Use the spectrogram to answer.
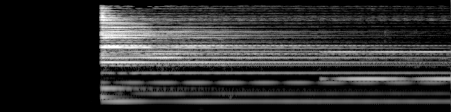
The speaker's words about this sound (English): Following the sound of the chime, allowing it to call you back to wherever you may be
